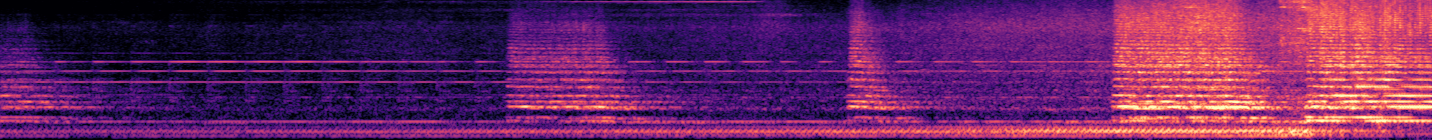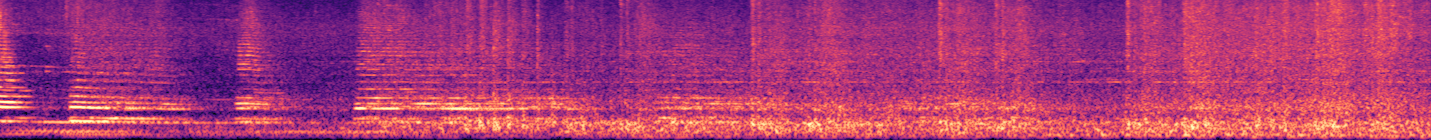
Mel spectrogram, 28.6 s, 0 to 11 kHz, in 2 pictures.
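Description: Diesel freight locomotive horn blowing a series of long and short blasts for a grade crossing, the longest held about 11 to 14 seconds in, over the growing rumble of the approaching locomotives. From about 18 seconds in the horn stops and the steady rumble and clickety-clack of passing freight cars on the rails takes over, growing louder.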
